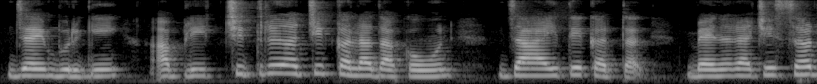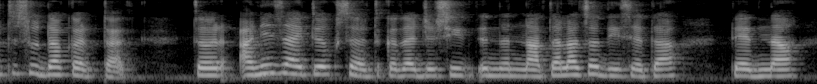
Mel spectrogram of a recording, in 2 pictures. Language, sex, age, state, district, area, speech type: Goan Konkani, female, 18-30, Goa, Salcete, urban, spontaneous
